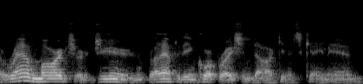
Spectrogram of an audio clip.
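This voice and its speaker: A man with a Southern Alabama accent, medium pitch, very wide pitch swings, a dark, mellow tone and vocal fry. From US South, Alabama Wiregrass. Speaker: law firm founder and network co-founder. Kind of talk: interview storytelling.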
